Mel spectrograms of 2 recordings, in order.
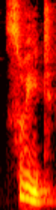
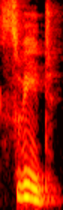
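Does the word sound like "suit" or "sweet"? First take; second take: sweet; sweet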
